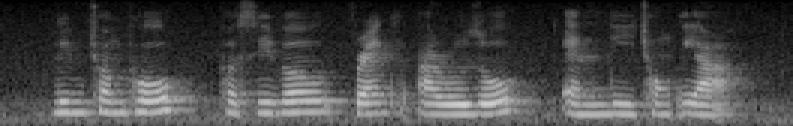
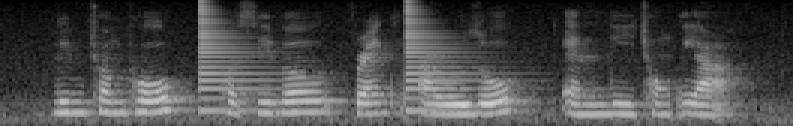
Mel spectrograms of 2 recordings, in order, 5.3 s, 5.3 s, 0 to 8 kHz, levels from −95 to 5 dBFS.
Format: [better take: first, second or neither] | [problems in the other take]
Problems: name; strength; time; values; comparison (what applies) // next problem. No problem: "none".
first | background sound (Guitar); 6 dB below the speech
